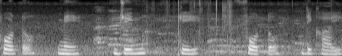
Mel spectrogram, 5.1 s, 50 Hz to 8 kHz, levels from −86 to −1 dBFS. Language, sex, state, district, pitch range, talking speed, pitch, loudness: Hindi, female, Haryana, Rohtak, 195-225 Hz, 70 wpm, 205 Hz, -18 LUFS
